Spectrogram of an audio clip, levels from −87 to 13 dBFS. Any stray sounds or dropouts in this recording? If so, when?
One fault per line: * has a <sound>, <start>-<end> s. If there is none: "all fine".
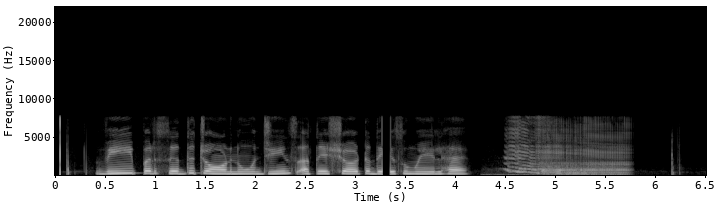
* has a dropout, 3.3-3.4 s
* has a squeak, 4.2-5.8 s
